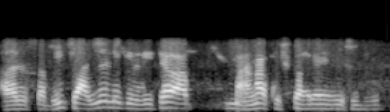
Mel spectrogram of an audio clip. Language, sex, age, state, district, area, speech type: Hindi, male, 60+, Uttar Pradesh, Mau, urban, conversation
